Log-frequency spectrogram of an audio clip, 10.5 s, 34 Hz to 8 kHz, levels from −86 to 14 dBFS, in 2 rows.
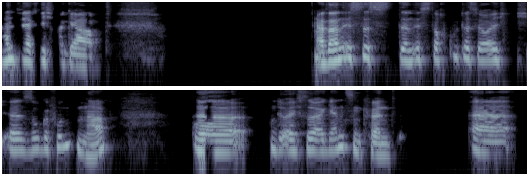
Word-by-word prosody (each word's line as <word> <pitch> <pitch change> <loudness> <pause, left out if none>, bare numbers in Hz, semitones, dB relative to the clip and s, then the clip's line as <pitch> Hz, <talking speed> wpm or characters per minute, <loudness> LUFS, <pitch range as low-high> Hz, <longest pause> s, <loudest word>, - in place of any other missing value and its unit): Handwerklich 180 -2 +2
begabt. 130 -7 0 2.0
Ah, 155 - +6
dann 170 +3 +8
ist 210 0 +1
das 210 -2 -1
dann 180 -1 0
ist 195 0 -4
doch 185 0 -3
gut, 220 -1 -9
dass 195 -1 -1
ihr 180 - 0
euch 185 +1 -2
ch 195 - -13
äh, 165 -1 0
so 170 +2 -7
gefunden 190 - -4
habt, 115 -5 0 0.8
äh, 145 - +3 0.2
und 175 -2 -6
ihr - - -1
euch 155 0 -1
so 165 - -2
ergänzen 160 +2 -1
könnt. 130 -3 -1 0.7
Äh 140 -2 +1
170 Hz, 150 wpm, -26 LUFS, 150-190 Hz, 2.0 s, dann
